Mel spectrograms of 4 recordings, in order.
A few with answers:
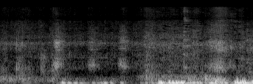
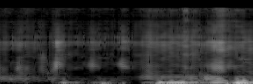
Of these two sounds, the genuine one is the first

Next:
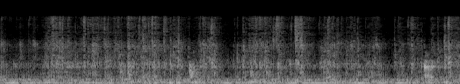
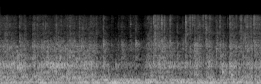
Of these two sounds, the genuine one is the second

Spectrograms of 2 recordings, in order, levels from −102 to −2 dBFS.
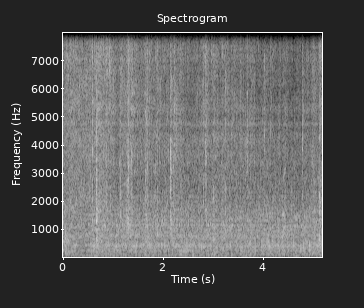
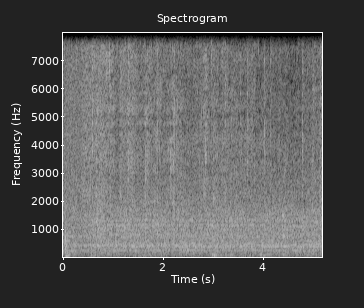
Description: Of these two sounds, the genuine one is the second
